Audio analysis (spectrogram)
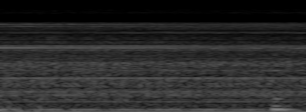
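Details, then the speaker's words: DIY silent air compressor, completed build with modified check valve; soft steady low hum, faint thin whine and airy hiss of air rushing through, slight buzz from the check valve; motor running virtually silent, normal. "that's what it sounds like virtually silent you still hear maybe a slight little buzz again it's still that check valve there's no way around that and I think a little bit of it now I can actually hear there's motor running you can hear the air rushing through here more than you"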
